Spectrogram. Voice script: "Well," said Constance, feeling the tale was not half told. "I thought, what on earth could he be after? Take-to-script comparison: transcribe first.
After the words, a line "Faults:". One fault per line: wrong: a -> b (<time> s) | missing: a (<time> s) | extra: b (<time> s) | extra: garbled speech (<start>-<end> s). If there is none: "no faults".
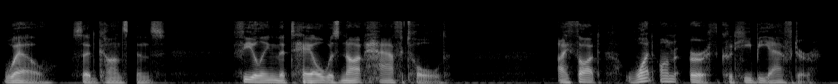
"Well," said Constance, feeling the tale was not half told. "I thought, what on earth could he be after?
Faults:
no faults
